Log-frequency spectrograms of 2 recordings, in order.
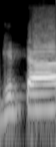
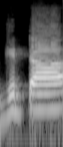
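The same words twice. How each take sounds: Both takes have the same delivery.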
